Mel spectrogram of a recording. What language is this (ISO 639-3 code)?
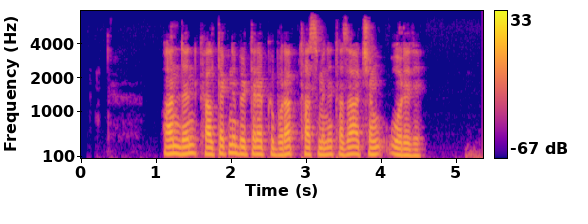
uig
